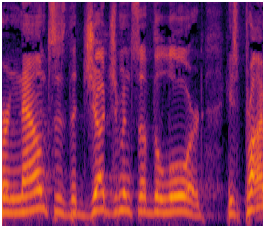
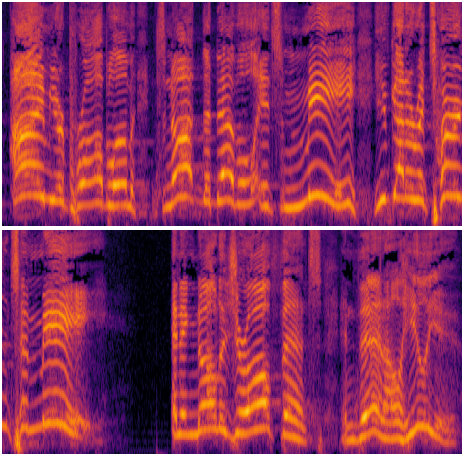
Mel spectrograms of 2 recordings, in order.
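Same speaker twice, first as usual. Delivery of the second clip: God's rebuke; 3 semitones higher, 4 dB louder than usual. Acted. Preacher voicing God rebuking the church, building to a shout.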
